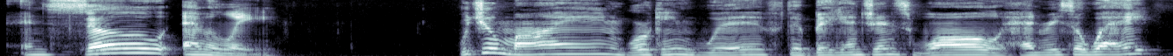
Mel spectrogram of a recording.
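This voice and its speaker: Putting on a character voice, a man speaks fairly high and at a very slow pace. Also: very clean recording, silent background. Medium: read story. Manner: fatherly, authoritative.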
